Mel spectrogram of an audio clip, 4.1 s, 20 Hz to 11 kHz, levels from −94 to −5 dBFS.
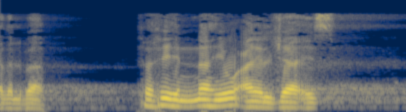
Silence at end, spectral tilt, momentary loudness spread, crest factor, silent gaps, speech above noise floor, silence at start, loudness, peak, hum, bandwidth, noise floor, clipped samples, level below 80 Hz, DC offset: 0 s; -5.5 dB/octave; 22 LU; 12 dB; none; 27 dB; 0 s; -20 LUFS; -8 dBFS; none; 8 kHz; -46 dBFS; under 0.1%; -58 dBFS; under 0.1%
